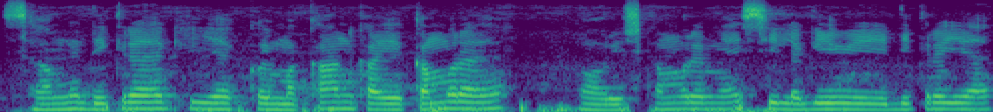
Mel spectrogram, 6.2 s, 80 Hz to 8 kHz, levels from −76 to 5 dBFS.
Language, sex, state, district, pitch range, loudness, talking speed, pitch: Hindi, male, Rajasthan, Bikaner, 155-170 Hz, -17 LUFS, 210 wpm, 160 Hz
